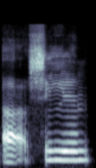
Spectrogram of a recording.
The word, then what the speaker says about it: Shein: I don't know if you guys ever seen on Shein, that's how you say it.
